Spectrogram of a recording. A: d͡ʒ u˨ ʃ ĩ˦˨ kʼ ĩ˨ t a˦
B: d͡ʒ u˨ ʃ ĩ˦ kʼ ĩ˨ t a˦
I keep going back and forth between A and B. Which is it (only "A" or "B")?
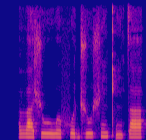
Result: B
